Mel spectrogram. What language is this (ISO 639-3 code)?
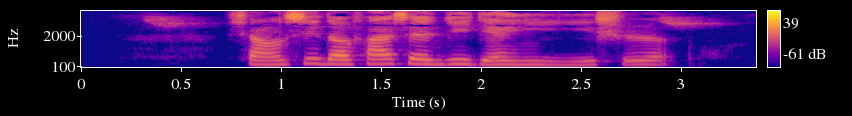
zho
